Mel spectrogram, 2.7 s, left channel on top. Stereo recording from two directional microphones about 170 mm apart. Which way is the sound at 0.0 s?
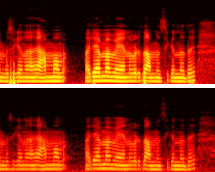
45° left (ahead or behind).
